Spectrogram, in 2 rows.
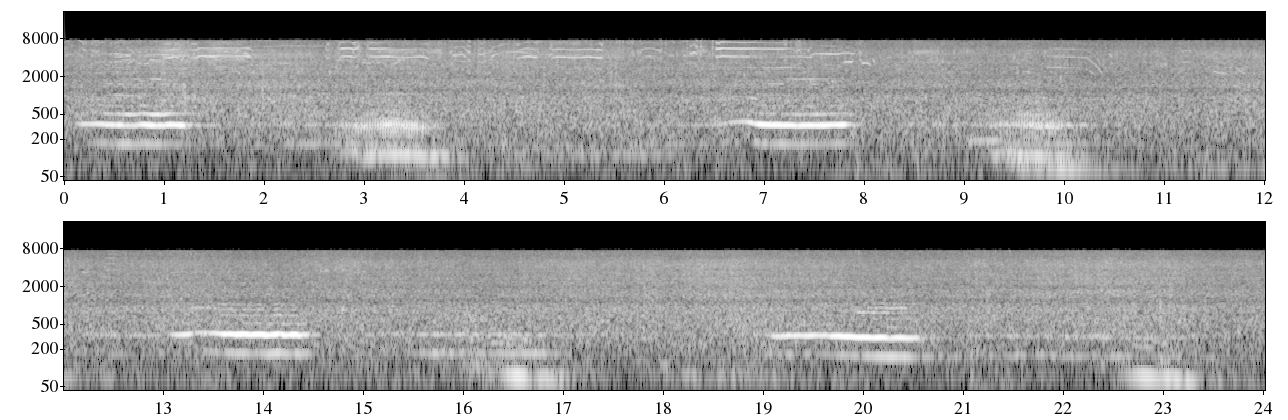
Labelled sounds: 0.4	2.6	Pacific white-sided dolphin, 3.8 to 7.7 kHz
3.0	3.7	Pacific white-sided dolphin, 3.8 to 5.6 kHz
4.4	5.4	Pacific white-sided dolphin, 3.8 to 5.6 kHz
5.8	6.0	Pacific white-sided dolphin, 5.0 to 5.7 kHz
6.5	7.9	Pacific white-sided dolphin, 2.7 to 7.2 kHz
7.2	7.6	humpback whale, 1.8 to 1.9 kHz
8.4	8.7	Pacific white-sided dolphin, 4.8 to 5.3 kHz
9.8	10.3	Pacific white-sided dolphin, 2.7 to 5.6 kHz
19.9	20.4	humpback whale, 0.78 to 0.94 kHz

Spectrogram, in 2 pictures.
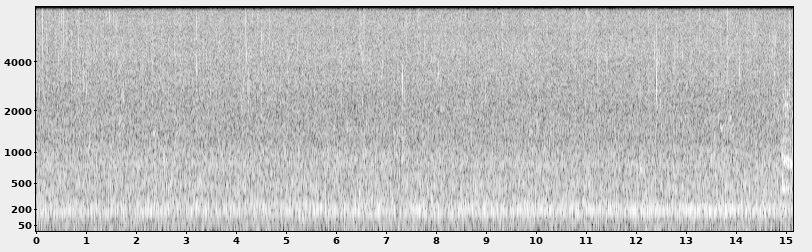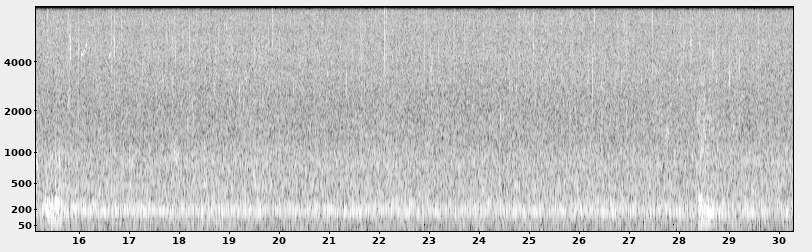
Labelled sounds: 14.9	15.2	humpback whale, 0.78 to 1.3 kHz

